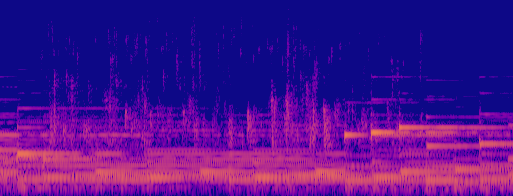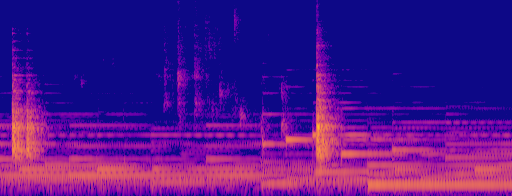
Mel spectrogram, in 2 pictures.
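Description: Ladlefuls of tomato-sauce potato stew splashing and plopping into a ceramic baking dish over soft piano music. Two sharper, louder splats come about five and eight seconds in.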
